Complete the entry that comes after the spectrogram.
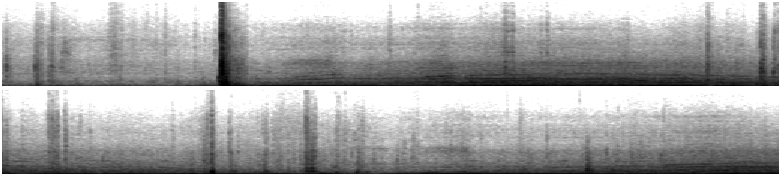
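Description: A car's engine heard from inside the cabin on a rough dirt track. It speeds up and eases off twice, rising and falling in pitch. A single sharp knock about a second and a half in is the loudest sound, and smaller knocks and rattles come from the car jolting over the bumps.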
